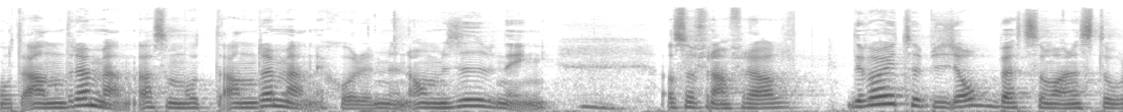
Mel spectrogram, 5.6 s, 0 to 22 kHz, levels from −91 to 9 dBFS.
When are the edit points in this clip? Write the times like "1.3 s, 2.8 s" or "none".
4.1 s

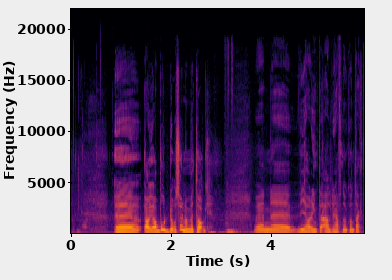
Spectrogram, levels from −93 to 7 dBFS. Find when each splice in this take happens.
1.4 s, 3.1 s

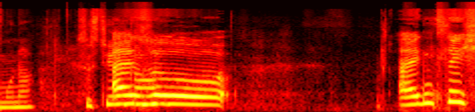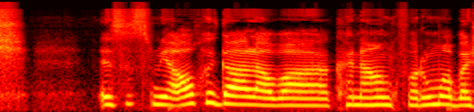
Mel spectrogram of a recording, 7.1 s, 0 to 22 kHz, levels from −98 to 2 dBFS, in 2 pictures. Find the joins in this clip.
none

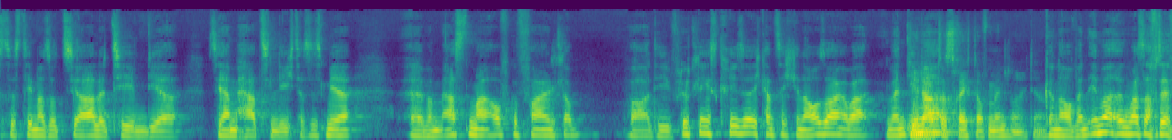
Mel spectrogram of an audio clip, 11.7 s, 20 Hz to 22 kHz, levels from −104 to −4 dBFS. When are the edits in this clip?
none

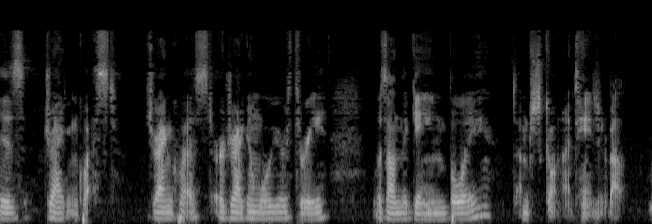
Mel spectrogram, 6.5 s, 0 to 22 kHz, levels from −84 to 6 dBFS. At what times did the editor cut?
1.5 s, 5.1 s

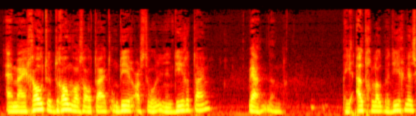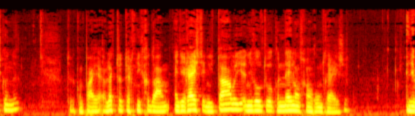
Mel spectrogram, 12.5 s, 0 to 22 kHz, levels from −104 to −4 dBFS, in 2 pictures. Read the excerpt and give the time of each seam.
8.8 s

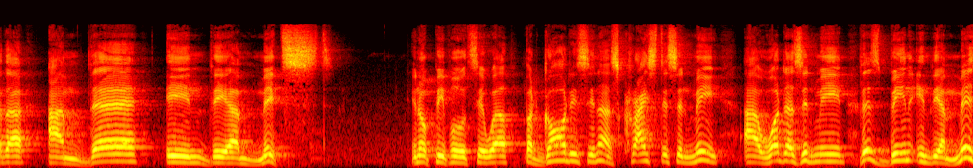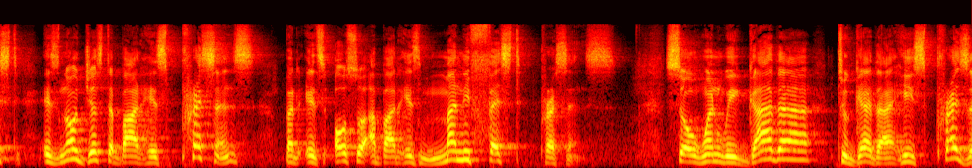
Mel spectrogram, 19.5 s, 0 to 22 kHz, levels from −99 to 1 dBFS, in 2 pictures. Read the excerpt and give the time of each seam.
8.6 s

